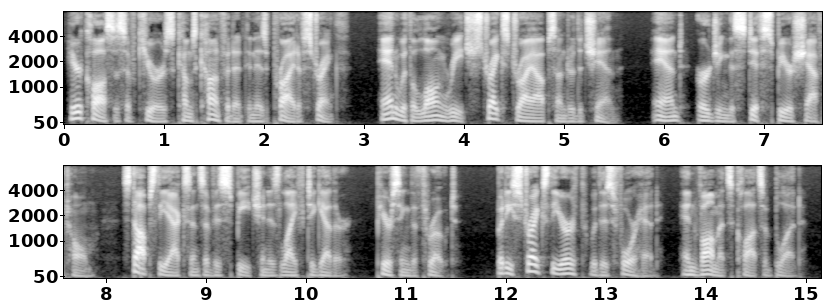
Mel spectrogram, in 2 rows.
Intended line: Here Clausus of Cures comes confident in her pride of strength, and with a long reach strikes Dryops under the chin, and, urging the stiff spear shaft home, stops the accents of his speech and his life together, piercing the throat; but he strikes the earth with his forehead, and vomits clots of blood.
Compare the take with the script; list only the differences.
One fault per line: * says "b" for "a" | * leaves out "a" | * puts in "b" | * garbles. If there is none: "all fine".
* says "his" for "her"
